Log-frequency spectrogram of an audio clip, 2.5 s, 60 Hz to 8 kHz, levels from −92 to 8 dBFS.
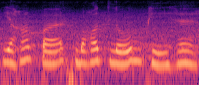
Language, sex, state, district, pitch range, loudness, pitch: Hindi, female, Punjab, Pathankot, 205-235 Hz, -15 LUFS, 215 Hz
